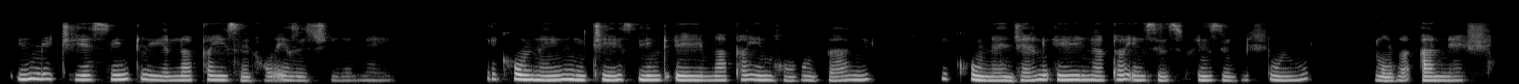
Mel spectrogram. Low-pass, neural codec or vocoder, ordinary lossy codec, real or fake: 7.2 kHz; autoencoder, 22.05 kHz, a latent of 192 numbers a frame, VITS, trained on one speaker; AAC, 48 kbps; fake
